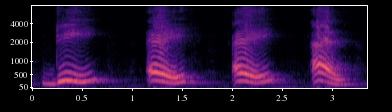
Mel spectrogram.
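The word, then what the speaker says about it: ڈ: Dal, D, A, L, Dal. Then Dal, Dal, Dal. Here you pronunciate the sound of D heavily.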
